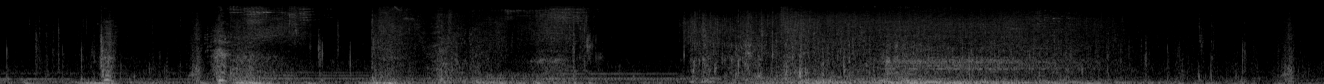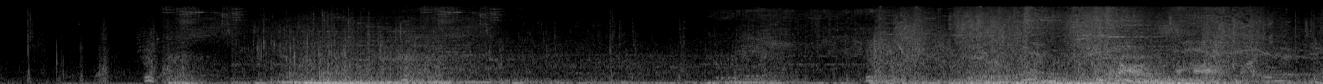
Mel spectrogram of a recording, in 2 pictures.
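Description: Blades slash and clang in quick strikes.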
